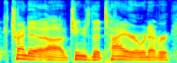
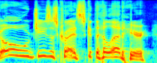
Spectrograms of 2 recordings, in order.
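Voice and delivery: panicked cry; 9 semitones higher than usual. Retold or imitated. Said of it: "And they're like".

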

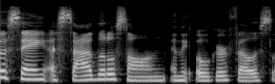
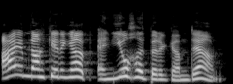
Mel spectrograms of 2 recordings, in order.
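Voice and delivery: put-on higher, firm boy voice; wary boy; 7 semitones higher than usual. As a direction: refuse the ride, a little hurried. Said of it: "said Marin".

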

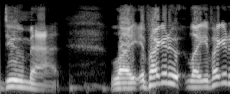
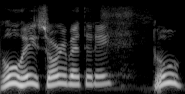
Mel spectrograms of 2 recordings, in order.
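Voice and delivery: put-on Canadian accent; 7 semitones higher, 7 dB quieter, faster than usual.

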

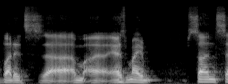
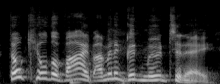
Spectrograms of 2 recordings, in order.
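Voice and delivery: high-pitched mock plea; playful protest; 11 semitones higher than usual. Real, not acted. Host begs co-host not to spoil his mood, high protest. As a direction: push the voice way up, playfully pleading.

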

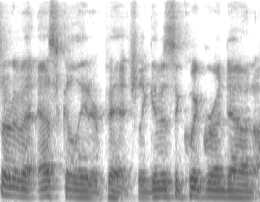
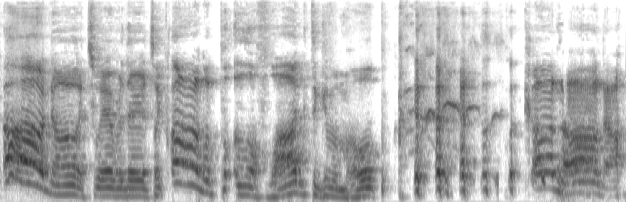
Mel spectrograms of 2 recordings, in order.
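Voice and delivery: hammed-up Scottish accent, higher and louder, Robin Williams style; mock Scottish accent; 7 semitones higher, 5 dB louder than usual. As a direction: retell the Robin Williams routine in a jokey Scottish brogue. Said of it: "slag the Irishman with the Scottish accent".

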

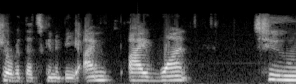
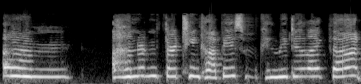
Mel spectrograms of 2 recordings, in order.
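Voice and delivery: much higher, small voice, asking shyly; timid high-voiced request; 12 semitones higher than usual. Calling a printer to ask for a tiny print run, in a meek, much higher voice. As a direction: sound tiny and unsure asking a favour. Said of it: "you need, like".

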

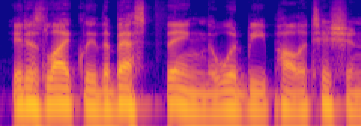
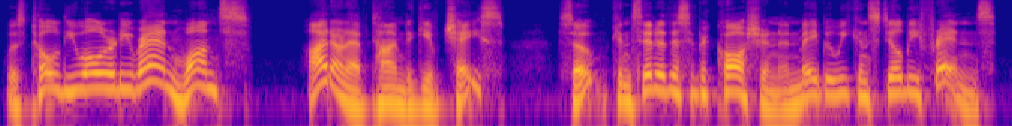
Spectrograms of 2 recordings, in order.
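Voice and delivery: high-pitched Cockney character voice; Cockney accent; 10 semitones higher than usual. A narrator's reading. Cockney captor explains himself to maimed captive, higher Cockney voice. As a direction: speak as a Cockney stranger, pitched up. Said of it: "spoke the Queen's English with a Cockney accent".

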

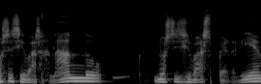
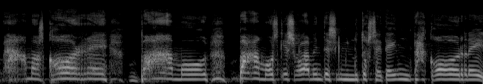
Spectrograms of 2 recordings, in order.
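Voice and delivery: yelling at the TV; 10 semitones higher, slower than usual. Retold or imitated. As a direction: urge the team on from the sofa. Estás gritando a la televisión. (aficionado gritando a la tele, agudo y fuerte)

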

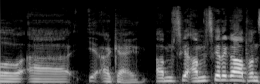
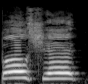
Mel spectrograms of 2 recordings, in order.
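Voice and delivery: high, loud yell from the crowd; heckler shout; 13 semitones higher, 9 dB louder than usual. Acted. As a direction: bellow it like a rowdy heckler.

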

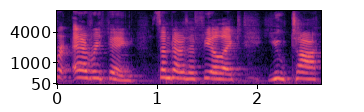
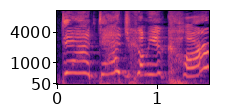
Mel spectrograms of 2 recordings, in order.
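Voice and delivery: put-on high eager kid voice; excited child; 9 semitones higher, faster than usual. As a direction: ask like a thrilled little girl. Childish daughter role.

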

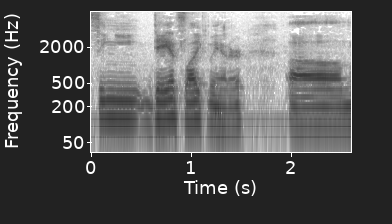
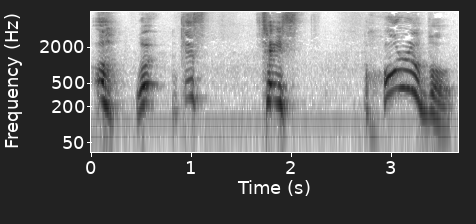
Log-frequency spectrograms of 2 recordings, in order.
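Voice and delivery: high, halting mock choking disgust; hammed-up cartoon revulsion, broken word by word; Mister Cat; 13 semitones higher, 6 dB louder, slower than usual. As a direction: react loudly and high, gasping out each word. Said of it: "and he says".

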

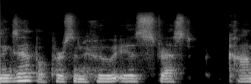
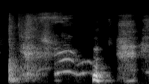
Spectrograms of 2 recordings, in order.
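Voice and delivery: short, high real laugh; brief amused laughter; high-pitched laugh. Real, not acted. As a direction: let out a high chuckle. Laughs before explaining.

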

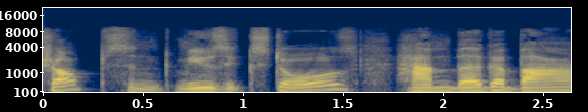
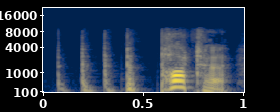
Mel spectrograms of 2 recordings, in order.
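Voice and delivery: louder, stuttering nervous teacher; nervous stammer; 6 semitones higher, 7 dB louder, faster than usual. A narrator's reading. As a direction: trip over the P in fright. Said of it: "stammered Professor Quirrell".

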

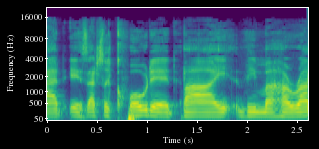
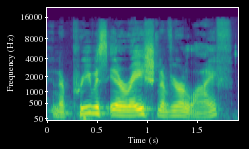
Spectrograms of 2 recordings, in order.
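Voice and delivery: normal talking voice

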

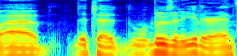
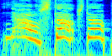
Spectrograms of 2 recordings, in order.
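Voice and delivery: put-on very high, panicked kid voice; high-pitched mock panic; mock freak-out yell; much slower than usual. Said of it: "I'm freaking out and I'm yelling like".

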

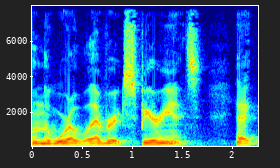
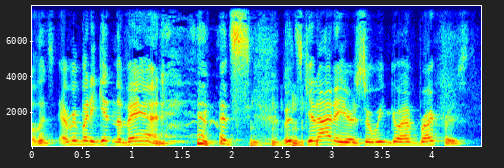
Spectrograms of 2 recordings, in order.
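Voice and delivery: higher, fast, laughing mock rally; laughing through the quote; 9 semitones higher, faster than usual. Telling how the family rushed to breakfast, laughing while quoting. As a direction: giggle out the kid's eager call.

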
